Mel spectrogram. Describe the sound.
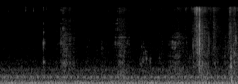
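Someone bites into and chews a crunchy snack, making a run of dry, crackly crunches that ends in one sharper, louder bite.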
